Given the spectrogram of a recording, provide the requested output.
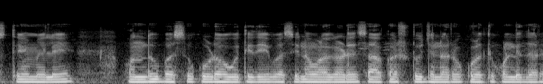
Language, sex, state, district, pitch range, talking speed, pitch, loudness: Kannada, male, Karnataka, Bidar, 115-120 Hz, 120 wpm, 115 Hz, -13 LUFS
